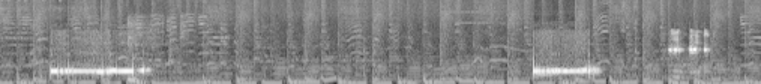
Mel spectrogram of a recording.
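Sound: telephone number being dialed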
